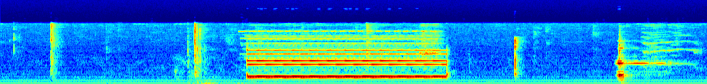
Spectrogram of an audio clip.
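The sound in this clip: A telephone rings once as a conference call dials back in: a steady electronic tone lasting about two seconds, with a few soft clicks before and after and no talk.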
